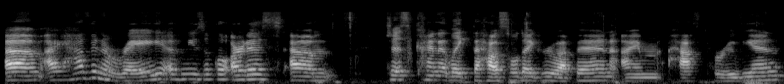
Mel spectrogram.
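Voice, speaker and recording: Woman, former pop singer, bright tense voice, lowish pitch, halting casual talk. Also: low-quality recording. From California. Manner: hesitant, many fillers. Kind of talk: casual interview chat.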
